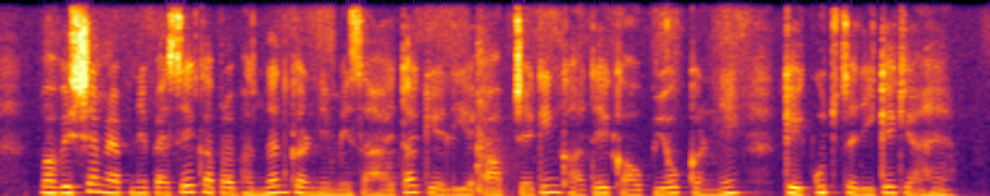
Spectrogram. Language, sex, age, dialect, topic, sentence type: Hindi, female, 36-40, Hindustani Malvi Khadi Boli, banking, question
